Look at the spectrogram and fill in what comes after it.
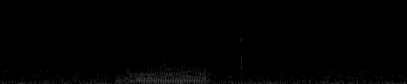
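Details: Sound asleep, a female pet dog gives one drawn-out, low, rough snore lasting nearly a second, followed by quiet breathing and a couple of faint clicks.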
